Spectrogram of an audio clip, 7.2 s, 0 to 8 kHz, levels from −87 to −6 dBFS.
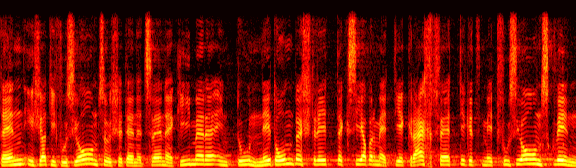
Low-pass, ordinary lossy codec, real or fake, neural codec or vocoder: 7.2 kHz; none; real; none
